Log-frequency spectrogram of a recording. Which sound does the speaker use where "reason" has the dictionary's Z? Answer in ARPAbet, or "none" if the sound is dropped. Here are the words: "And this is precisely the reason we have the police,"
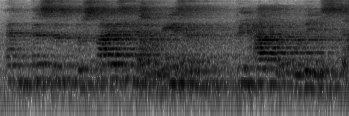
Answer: Z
